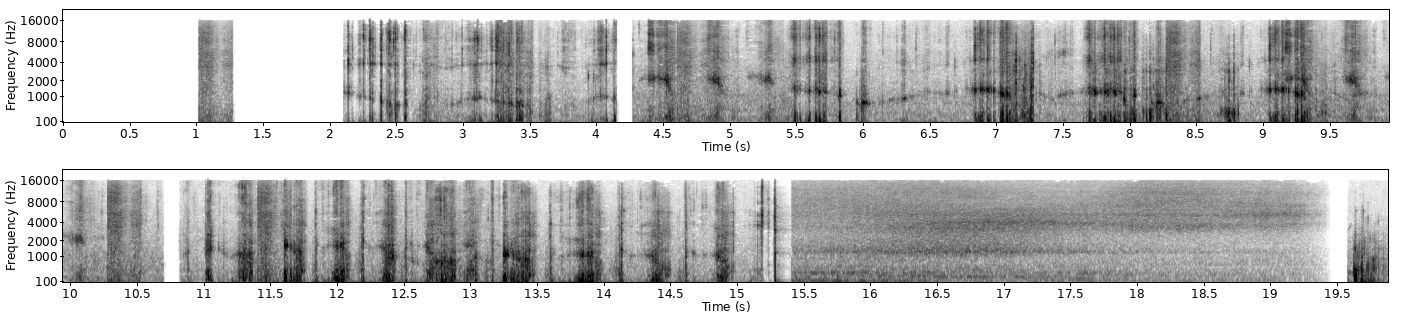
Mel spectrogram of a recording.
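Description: Crunchy snacks being chewed, a dense run of crisp bites and crunches starting about two seconds in. Near the end the crunching stops and a steady fizzing hiss follows, like a freshly opened can of carbonated soda.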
